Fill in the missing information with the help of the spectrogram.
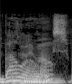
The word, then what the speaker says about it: Bauhaus: Le Bauhaus, je ne sais pas comment on le prononce, c'est Bauhaus, comme on dit. – Bauhaus, oui.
